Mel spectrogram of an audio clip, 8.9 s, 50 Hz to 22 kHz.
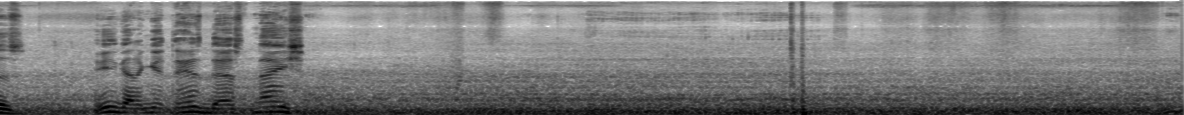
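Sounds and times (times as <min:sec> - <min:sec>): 
speech: 0:00.0 - 0:02.4
car driving in traffic with engine and tire rumble: 0:00.0 - 0:08.8.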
